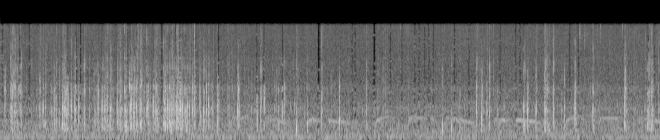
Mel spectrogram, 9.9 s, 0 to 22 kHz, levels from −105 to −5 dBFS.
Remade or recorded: recorded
